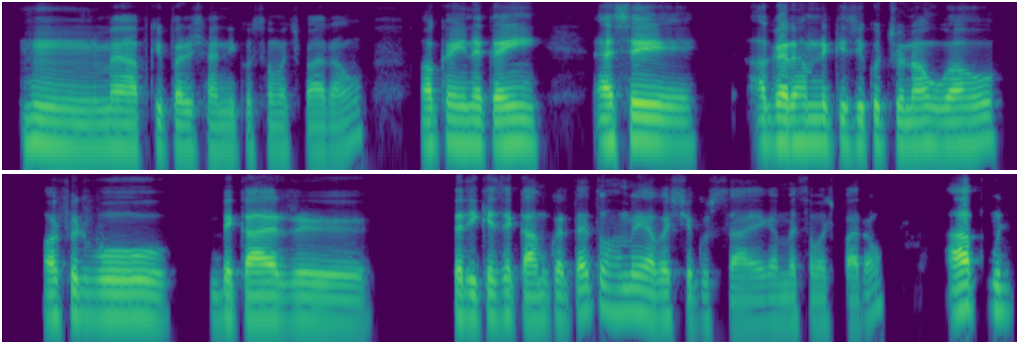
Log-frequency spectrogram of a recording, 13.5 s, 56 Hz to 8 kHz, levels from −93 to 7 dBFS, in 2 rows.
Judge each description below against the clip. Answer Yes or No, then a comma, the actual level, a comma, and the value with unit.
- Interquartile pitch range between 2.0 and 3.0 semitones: Yes, average, 2.7 semitones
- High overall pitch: No, low, 115 Hz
